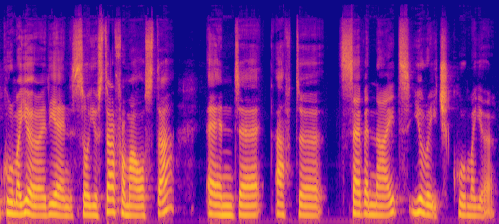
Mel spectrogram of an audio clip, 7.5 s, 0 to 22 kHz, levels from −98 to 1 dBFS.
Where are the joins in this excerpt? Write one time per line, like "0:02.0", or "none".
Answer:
none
